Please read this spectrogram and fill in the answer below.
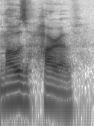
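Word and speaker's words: Mozharov: Mosarov. Something like Mosharov. – Yeah. – That's how you say it.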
